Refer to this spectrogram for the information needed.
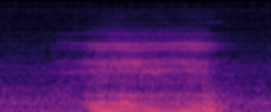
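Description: A single loud, low, vibrating snore on one breath, about a second long, against faint room noise.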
